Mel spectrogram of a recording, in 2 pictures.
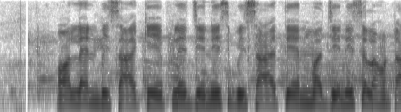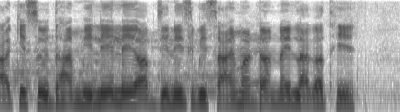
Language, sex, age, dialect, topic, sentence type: Chhattisgarhi, male, 18-24, Eastern, banking, statement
